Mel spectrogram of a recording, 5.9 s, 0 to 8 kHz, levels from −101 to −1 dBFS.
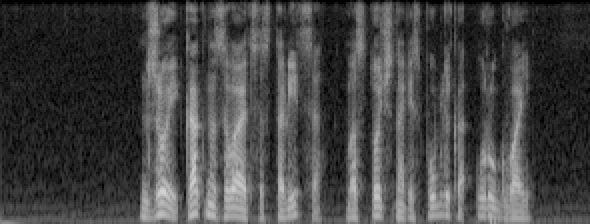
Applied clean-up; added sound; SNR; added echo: none; none; none; none.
